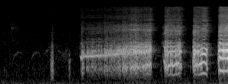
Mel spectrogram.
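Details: Decoy hen calling to lure other fowl: a long drawn, nasal note rising slightly over a second, then four loud harsh clucks in quick succession, with faint short notes before it.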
